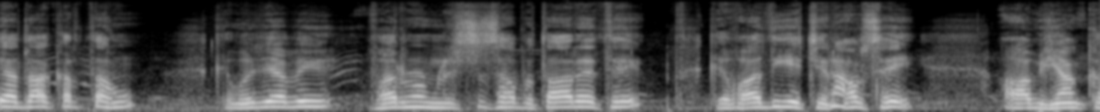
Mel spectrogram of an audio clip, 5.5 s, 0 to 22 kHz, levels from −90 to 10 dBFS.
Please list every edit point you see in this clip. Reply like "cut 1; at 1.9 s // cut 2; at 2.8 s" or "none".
none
